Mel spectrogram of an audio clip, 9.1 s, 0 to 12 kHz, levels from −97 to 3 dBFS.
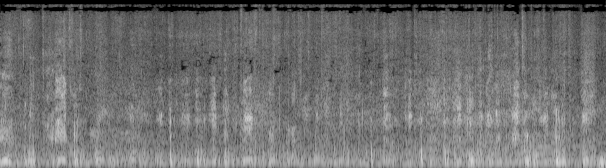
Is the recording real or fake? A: real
